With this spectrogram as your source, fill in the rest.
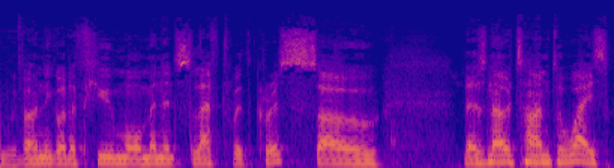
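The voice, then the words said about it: British accent. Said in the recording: “I've lived in South Africa for 30 years now, but I still carry this strange British accent.”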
